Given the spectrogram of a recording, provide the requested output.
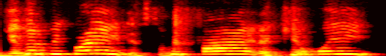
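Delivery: cheerful reassurance. Retold or imitated. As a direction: lift her up, sound upbeat for her. Mother reassures her dying daughter.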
